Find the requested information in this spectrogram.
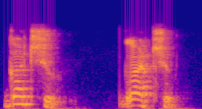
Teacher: the T sound changes to a ch before a ya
